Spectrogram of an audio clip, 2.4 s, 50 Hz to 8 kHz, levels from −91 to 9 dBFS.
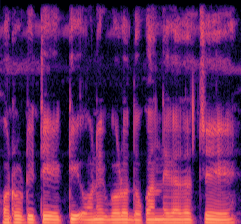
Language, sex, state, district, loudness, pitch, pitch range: Bengali, male, West Bengal, Alipurduar, -14 LUFS, 115 Hz, 110-120 Hz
